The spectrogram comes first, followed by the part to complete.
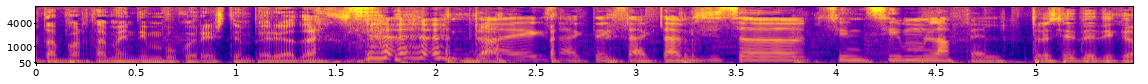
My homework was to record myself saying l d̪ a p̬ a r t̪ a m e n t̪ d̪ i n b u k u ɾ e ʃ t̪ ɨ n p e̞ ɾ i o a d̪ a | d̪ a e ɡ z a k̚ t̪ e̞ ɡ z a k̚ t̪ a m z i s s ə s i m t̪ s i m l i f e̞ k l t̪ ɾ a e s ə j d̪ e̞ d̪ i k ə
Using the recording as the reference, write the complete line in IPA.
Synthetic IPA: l t̪ a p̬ a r t̪ a m e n t̪ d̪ i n b u k u ɾ e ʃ t̪ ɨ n p e̞ ɾ i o a d̪ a | d̪ a e ɡ z a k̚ t̪ e̞ ɡ z a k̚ t̪ a m z i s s ə s i m t̪ s i m l a f e̞ l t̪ ɾ e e s ə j d̪ e̞ d̪ i k ə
